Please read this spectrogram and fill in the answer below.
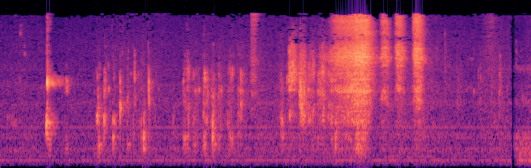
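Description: A sip of coffee from a mug, then the coffee swished around the mouth to rinse salad out of the teeth: soft wet mouth clicks and a longer hissing swish about three seconds in.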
